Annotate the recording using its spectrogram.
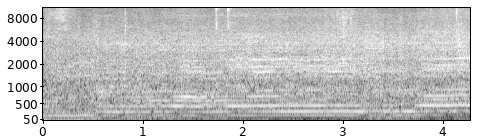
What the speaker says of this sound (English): You listen to the throttle control on board this machine as Derek tries to chase down Mark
